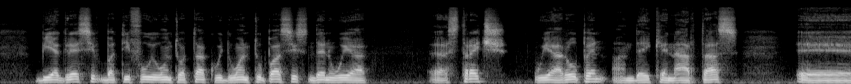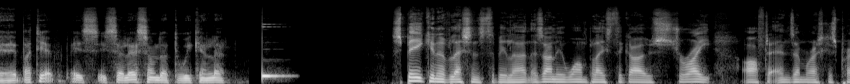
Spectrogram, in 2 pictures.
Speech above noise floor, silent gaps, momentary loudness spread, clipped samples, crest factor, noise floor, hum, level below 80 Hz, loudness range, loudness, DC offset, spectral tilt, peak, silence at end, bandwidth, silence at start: 33 dB; 11.02-11.11 s, 11.55-12.12 s; 9 LU; under 0.1%; 16 dB; -49 dBFS; none; -46 dBFS; 3 LU; -17 LUFS; under 0.1%; -6 dB/octave; 0 dBFS; 0 s; 15.5 kHz; 0.35 s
